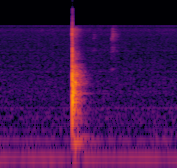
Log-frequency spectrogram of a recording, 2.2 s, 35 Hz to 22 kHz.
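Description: A 24 g steel-tip dart striking a bristle dartboard once, about a second in: a single sharp thud that dies away quickly, followed by a couple of faint ticks.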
